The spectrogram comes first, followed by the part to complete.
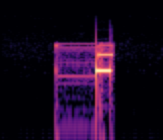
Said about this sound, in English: I think we got a beep there.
